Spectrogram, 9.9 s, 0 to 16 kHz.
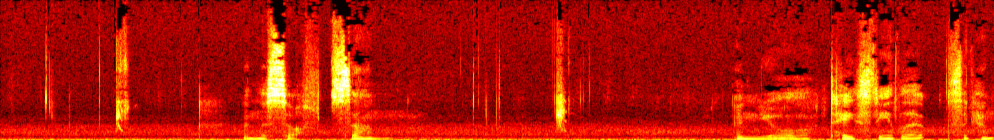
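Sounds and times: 
steady low outdoor rumble: 0.0s - 9.9s
birds chirping in the woods: 1.1s - 1.4s, 5.5s - 5.9s
speech: 2.4s - 4.0s, 7.4s - 9.9s.

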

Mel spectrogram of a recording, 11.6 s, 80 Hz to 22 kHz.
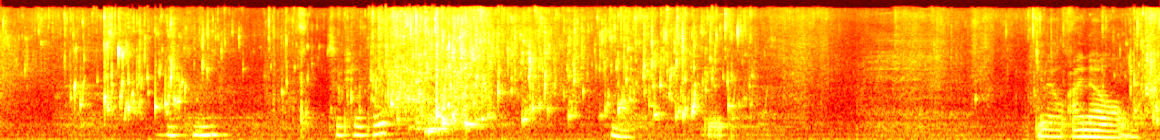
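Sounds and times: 
warm water poured over shoulders in a bath: 0.0s - 8.2s, 9.6s - 11.6s
speech: 1.7s - 2.4s, 3.4s - 4.6s, 6.1s - 6.5s, 7.1s - 7.4s, 10.4s - 11.6s.

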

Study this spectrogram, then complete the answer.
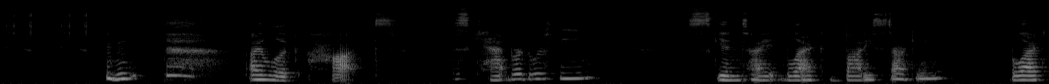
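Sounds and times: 
phone camera shutter clicks on a selfie stick: 0.0s - 1.0s
speech: 1.1s - 1.9s, 2.5s - 3.6s, 4.5s - 6.0s, 6.9s - 9.5s, 10.1s - 10.4s.

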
